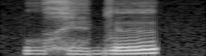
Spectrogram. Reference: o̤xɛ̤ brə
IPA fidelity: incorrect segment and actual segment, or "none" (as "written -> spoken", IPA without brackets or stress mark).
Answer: r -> l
